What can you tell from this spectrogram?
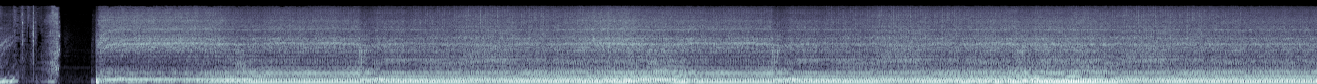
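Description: Electric jigsaw sawing a straight cut through a white laminated shelf board, starting about a second and a half in and running steadily at an even speed.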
